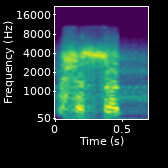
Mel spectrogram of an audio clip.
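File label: Speech, Russian, Numbers, 60; Allied Flight; DCS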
